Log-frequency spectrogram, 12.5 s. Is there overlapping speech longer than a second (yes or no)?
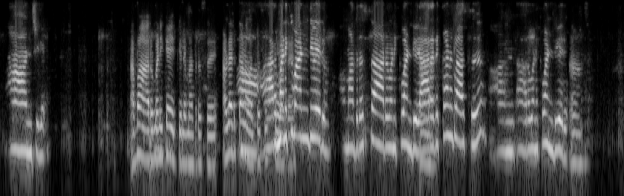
no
